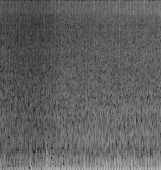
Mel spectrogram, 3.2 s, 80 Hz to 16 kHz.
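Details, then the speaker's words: 2006 Grand Prix 3.8L V6 at idle after head gasket replacement: low, even pulsing about 214 beats a minute, steady with no misfire or rocking. It rocked and seemed to misfire before; the old gasket was possibly blown. "Engine sounds good. It's running nice."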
